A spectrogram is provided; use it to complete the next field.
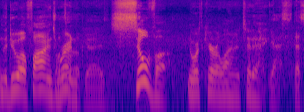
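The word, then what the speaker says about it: Sylva: with matt from the duo finds we're in silva north carolina today yes that's how you say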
